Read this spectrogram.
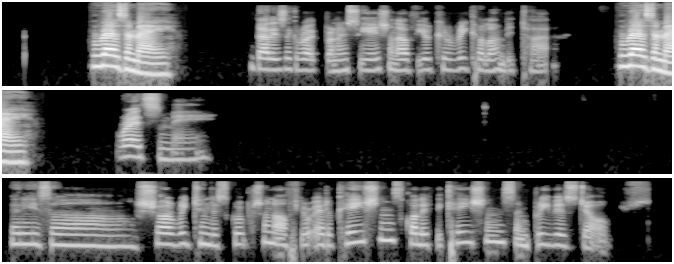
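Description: An adult speaks over an online call.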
